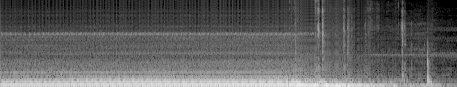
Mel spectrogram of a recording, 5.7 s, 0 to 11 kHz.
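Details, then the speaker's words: Porsche 944 project car, cold, radiator not installed: low throbbing drone that sits at a raised idle, then drops, sputters and dies near four seconds. The owner can raise it back with throttle and guesses the cold causes it. Rough running. "kind of sits sits it just over to ,000 maybe because it's cold I don't know then it drops down and sputters I can raise it back"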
